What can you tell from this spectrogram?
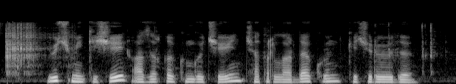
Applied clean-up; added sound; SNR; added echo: none; Coin (dropping); 17 dB; none.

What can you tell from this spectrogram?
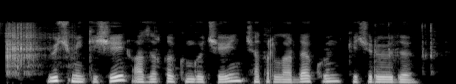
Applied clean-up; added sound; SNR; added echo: classical method Wiener filter.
